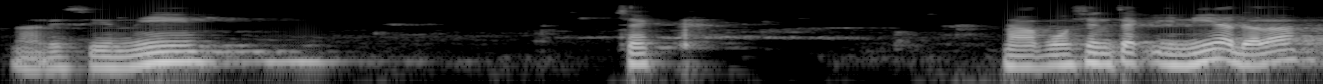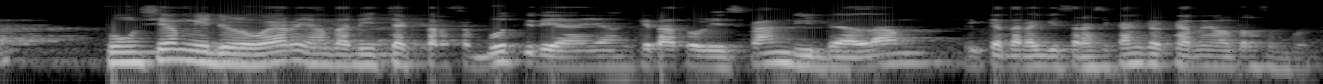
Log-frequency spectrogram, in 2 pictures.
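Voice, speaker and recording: A man's voice: mid-range voice, a little mellow, lo-fi sound. Man teaching code, many fillers. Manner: unhurried, many fillers and self-corrections. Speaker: programming tutor. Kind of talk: screen-recorded coding tutorial.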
